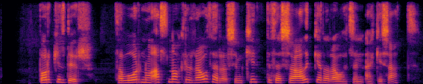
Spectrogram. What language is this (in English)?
Icelandic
